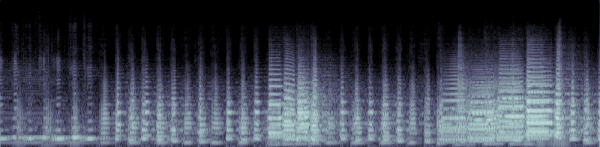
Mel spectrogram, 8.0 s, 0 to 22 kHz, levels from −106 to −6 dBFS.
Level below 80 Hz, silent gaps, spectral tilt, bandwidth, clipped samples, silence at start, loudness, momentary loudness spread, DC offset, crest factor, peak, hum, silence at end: -66 dBFS; none; -7 dB/octave; 8.4 kHz; under 0.1%; 0 s; -30 LUFS; 16 LU; under 0.1%; 26 dB; -6 dBFS; none; 0 s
